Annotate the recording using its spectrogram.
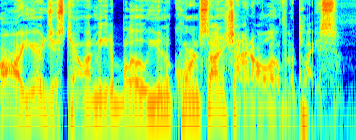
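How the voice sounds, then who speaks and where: Putting on a character voice, a man talks at a fairly quick pace. His pitch is medium for a man. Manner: skeptical, sarcastic.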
